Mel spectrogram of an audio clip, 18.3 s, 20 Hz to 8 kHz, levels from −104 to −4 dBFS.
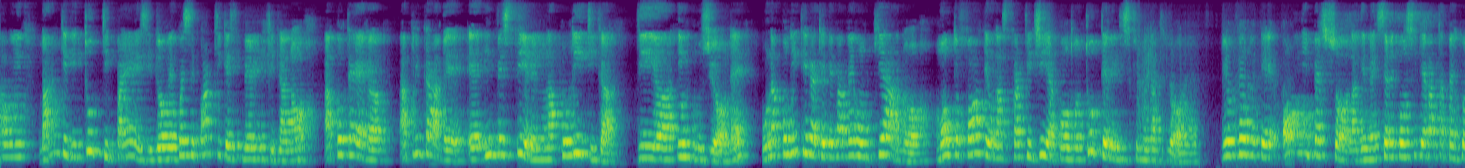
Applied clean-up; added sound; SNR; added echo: neural mask model DeepFilterNet 3.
